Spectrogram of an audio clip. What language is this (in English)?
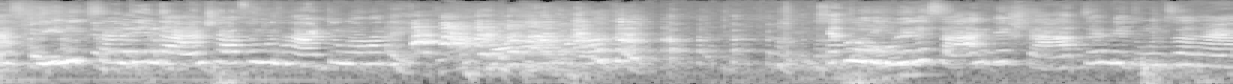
German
